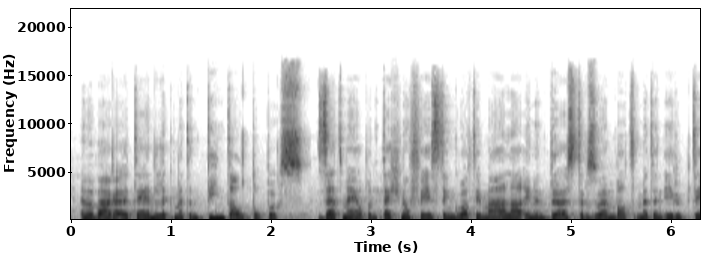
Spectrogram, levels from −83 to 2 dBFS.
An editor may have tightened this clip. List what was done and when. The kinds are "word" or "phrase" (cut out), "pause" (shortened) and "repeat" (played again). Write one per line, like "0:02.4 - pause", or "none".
0:02.4 - pause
